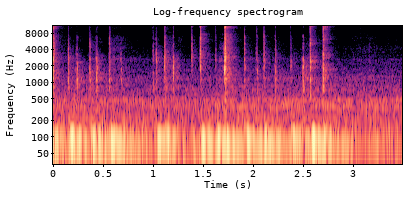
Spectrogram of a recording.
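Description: Keys on a computer keyboard are tapped in quick irregular bursts while commands are typed into a terminal to upgrade a Kubernetes cluster, close and faint, with short pauses between runs of keystrokes.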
